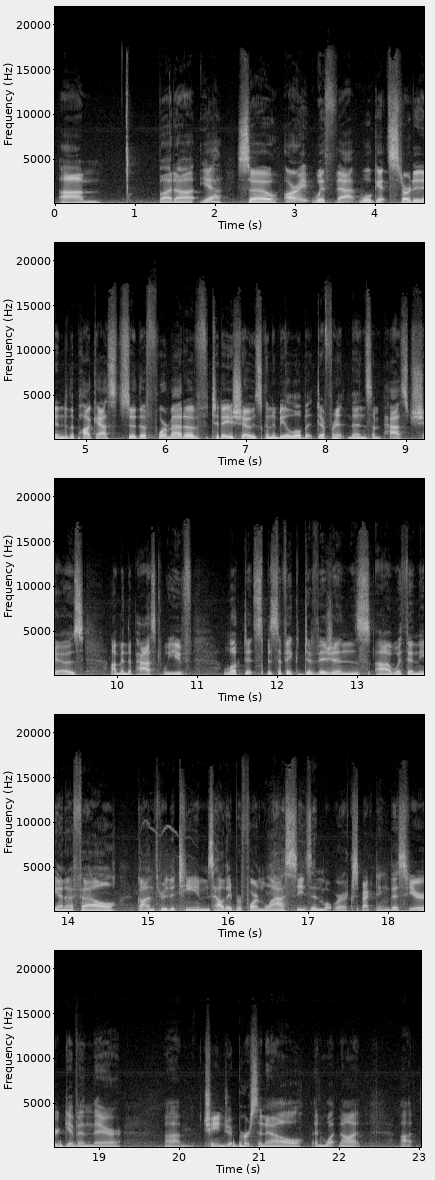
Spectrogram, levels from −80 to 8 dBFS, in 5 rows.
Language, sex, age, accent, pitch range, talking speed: English, male, 30-49, American, 110-125 Hz, 180 wpm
